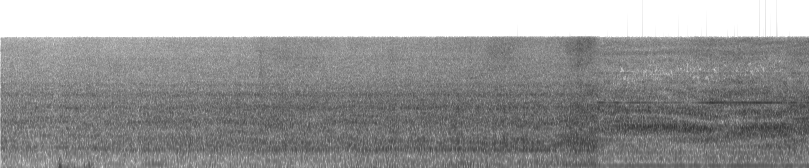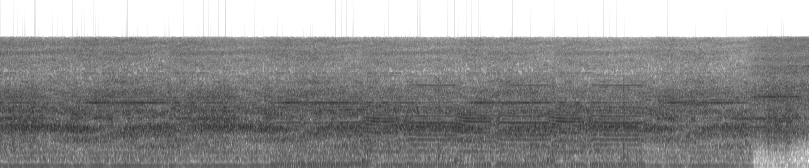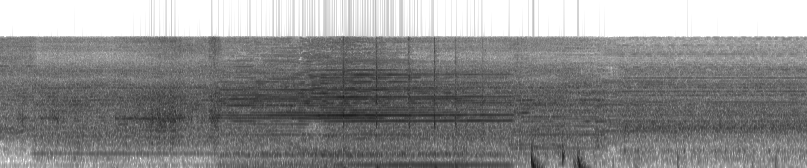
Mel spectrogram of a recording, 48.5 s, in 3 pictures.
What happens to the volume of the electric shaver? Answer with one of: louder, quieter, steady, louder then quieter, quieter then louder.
louder then quieter.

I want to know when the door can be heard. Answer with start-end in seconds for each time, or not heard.
not heard.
